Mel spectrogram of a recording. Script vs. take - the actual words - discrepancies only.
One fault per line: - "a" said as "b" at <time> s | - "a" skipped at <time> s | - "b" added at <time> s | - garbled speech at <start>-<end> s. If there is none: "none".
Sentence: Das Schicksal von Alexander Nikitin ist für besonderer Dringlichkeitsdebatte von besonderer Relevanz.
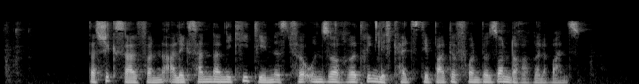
- "besonderer" said as "unsere" at 3.1 s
